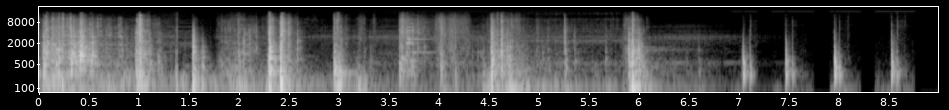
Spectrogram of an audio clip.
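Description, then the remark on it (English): A busy stretch of wooden clattering as a cupboard door is opened and closed while groceries such as pasta are put away, bumps and thuds tumbling together, then four sharp, evenly spaced knocks after a brief pause. No voices. “Quick, put it in the cupboard.”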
